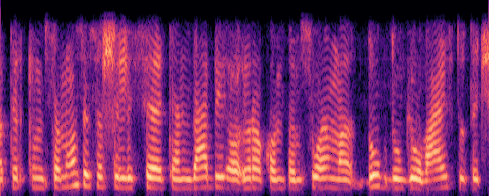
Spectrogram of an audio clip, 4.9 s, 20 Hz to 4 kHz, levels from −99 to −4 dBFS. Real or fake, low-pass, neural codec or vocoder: fake; 3.6 kHz; codec, 16 kHz, 6 kbps, DAC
